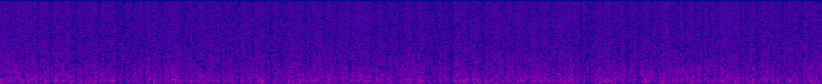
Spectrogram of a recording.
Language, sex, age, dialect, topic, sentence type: Chhattisgarhi, female, 36-40, Central, banking, statement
